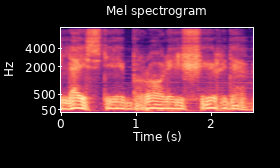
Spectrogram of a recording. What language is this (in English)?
Lithuanian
